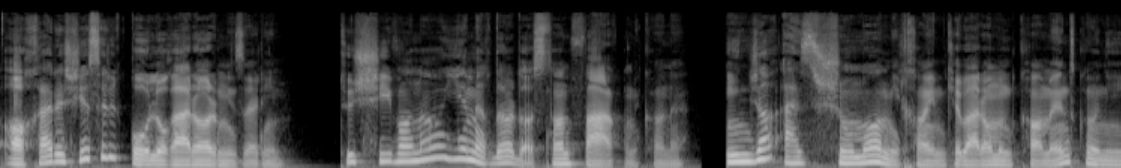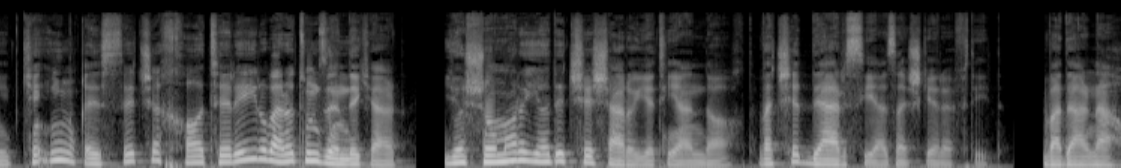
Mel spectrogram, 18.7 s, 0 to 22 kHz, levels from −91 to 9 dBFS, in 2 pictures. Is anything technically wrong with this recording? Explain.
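Yes. Hard clipping appears three times in this speech: at 0.12 to 0.18 s, 11.9 to 12.16 s, and 13.17 to 13.56 s. In each stretch the signal runs past what one stage of the chain can pass, by about 5 dB in the first and about 4 dB in the other two. The peaks are sliced flat. Those squared tops create high harmonics, heard as a brief crackle and harsh edge on the loudest moments.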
